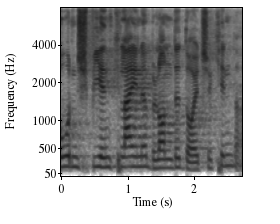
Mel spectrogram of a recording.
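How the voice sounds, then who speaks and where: Speaking at a fairly slow pace, a man has a high pitch and an animated tone. Light background noise can be heard. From Aachen area, Germany; Germany. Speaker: comedian. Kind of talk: stand-up. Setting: stage with audience. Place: stage. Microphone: handheld.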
